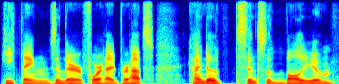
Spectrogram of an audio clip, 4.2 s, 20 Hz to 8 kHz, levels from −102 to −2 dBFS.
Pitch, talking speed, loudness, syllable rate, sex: 105 Hz, 155 wpm, -19 LUFS, 4.9 syllables/s, male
